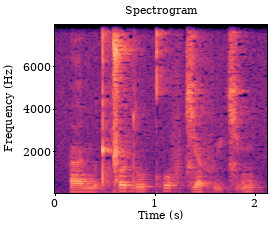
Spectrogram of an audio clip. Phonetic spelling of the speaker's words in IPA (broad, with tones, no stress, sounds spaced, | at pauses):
æ˨ ŋ ʊ˨ d ǁ ʊ˦ d u˨˦ kʷʰ ʌ˦ f t͡ɕ ɛ˨ f ḭ˦ t͡ɕ ə̰˦ ŋ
